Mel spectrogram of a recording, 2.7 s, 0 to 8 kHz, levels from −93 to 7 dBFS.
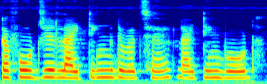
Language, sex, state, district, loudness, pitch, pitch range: Bengali, female, Tripura, West Tripura, -17 LUFS, 245 Hz, 230-255 Hz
